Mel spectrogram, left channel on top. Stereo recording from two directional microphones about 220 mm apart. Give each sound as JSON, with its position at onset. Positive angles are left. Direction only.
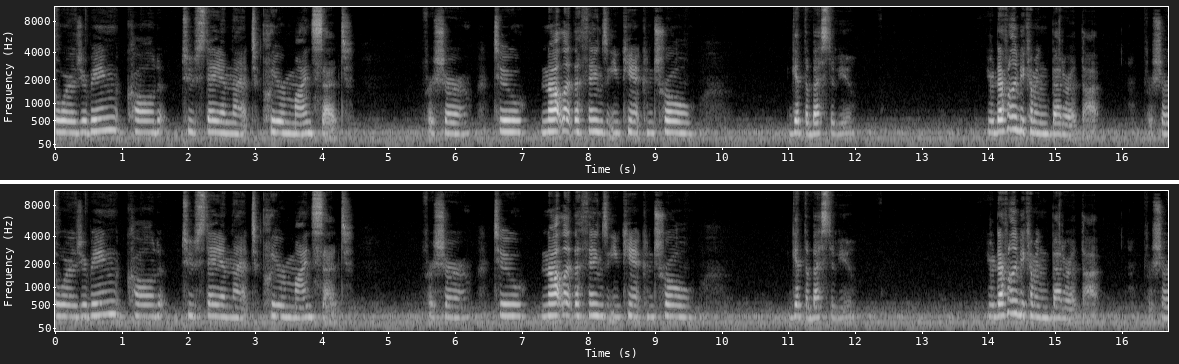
{"t": 0.0, "sound": "a woman's voice", "side_deg": 20}
{"t": 5.5, "sound": "a woman's voice", "side_deg": 30}
{"t": 11.1, "sound": "a woman's voice", "side_deg": 30}
{"t": 14.0, "sound": "a woman's voice", "side_deg": 30}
